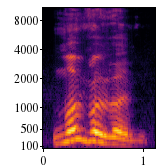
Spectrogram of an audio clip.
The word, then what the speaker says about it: Manwant: Finally, someone pronounced my name properly. Manvant, I say your name perfectly. Indu, you say his Manwant. name. Say it again. Manwant. Munvant.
